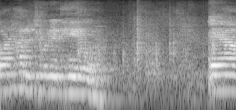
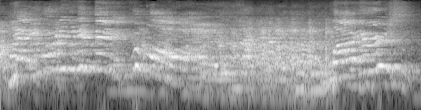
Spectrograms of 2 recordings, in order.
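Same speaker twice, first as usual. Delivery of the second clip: teasing; 10 semitones higher, slower than usual. Acted. Teasing audience who won't admit age.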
